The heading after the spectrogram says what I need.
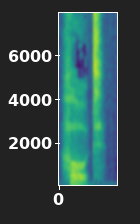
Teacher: O sounds hot or hut in British English. The short O in words like hot, pot, and lot is pronounced with rounded lips.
